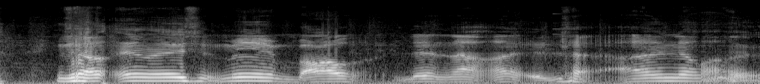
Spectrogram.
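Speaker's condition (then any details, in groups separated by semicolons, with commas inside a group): Cerebral palsy; one hand affected; atypical speech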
